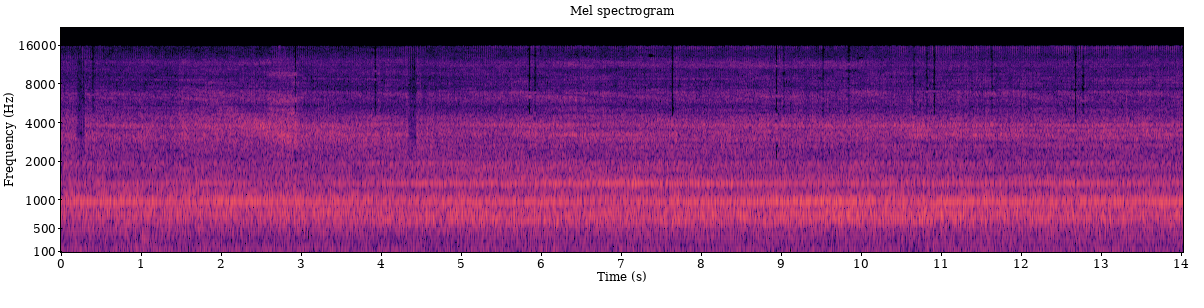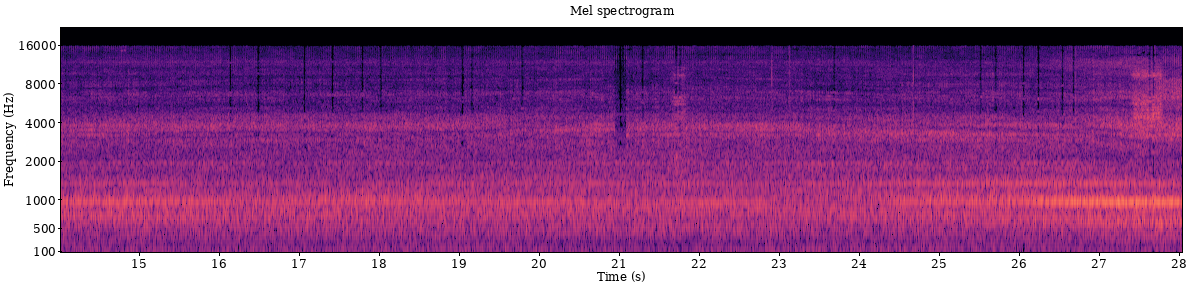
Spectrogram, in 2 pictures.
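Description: HO scale model BNSF diesel locomotives running past with a steady engine-like drone and a constant whine. The sound swells near the end as the trailing unit draws close.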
